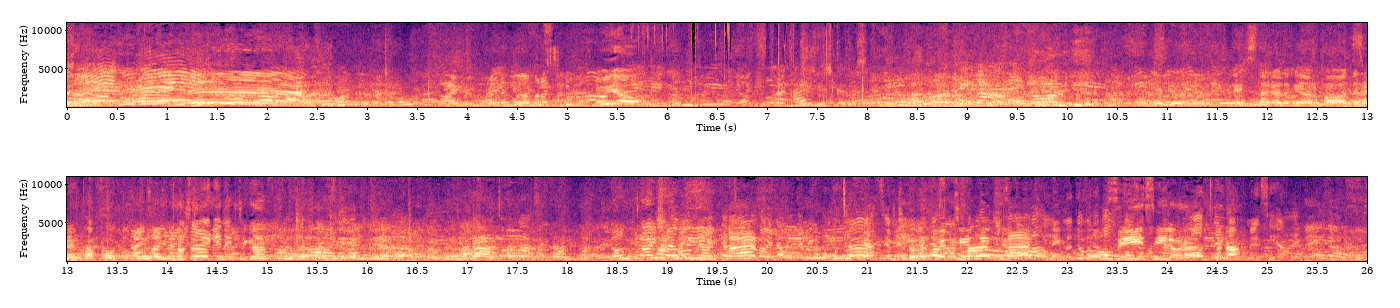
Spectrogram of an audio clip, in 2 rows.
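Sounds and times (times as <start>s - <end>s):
people chattering: 0.0s - 26.0s.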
